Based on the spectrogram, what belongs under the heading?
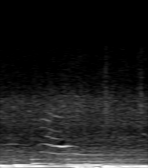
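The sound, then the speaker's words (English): Stray kittens found on the side of a road in Louisiana meowing, their cries loud and continuous, blending into one another for about a second and a half with no one speaking. “stopped his car the other day to save a stray kitten.”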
